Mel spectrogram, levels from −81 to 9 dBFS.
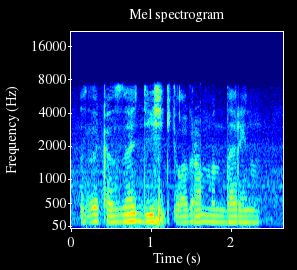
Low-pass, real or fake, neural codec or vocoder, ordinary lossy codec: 7.2 kHz; real; none; Opus, 24 kbps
